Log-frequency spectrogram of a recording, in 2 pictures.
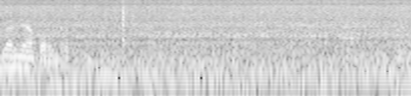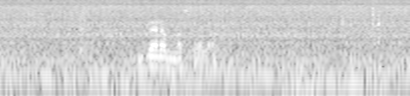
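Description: A thick stew bubbles gently in a pot.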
